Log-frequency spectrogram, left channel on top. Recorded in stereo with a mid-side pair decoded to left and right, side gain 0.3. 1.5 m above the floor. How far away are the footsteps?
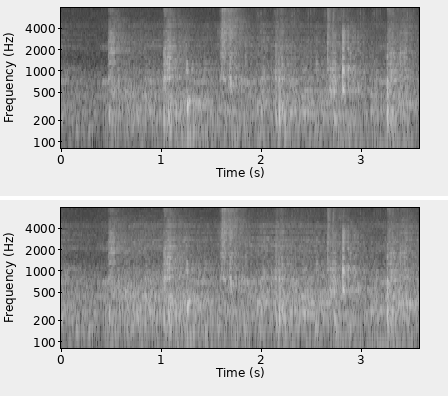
About 5 m.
